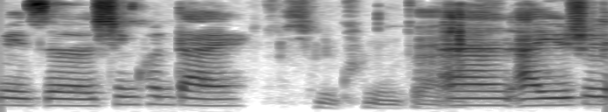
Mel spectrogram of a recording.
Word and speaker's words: XinKun Dai: So my full Chinese name is XinKun Dai, XinKun Dai.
